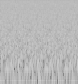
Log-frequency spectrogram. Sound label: White Noise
